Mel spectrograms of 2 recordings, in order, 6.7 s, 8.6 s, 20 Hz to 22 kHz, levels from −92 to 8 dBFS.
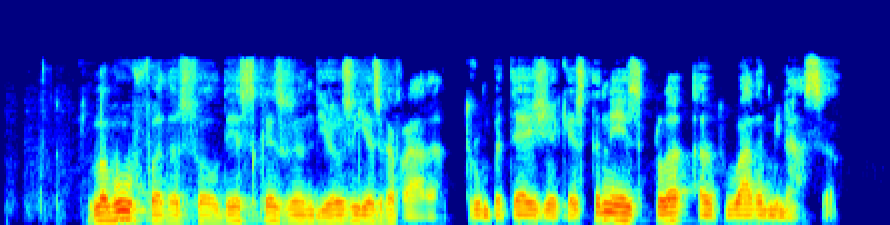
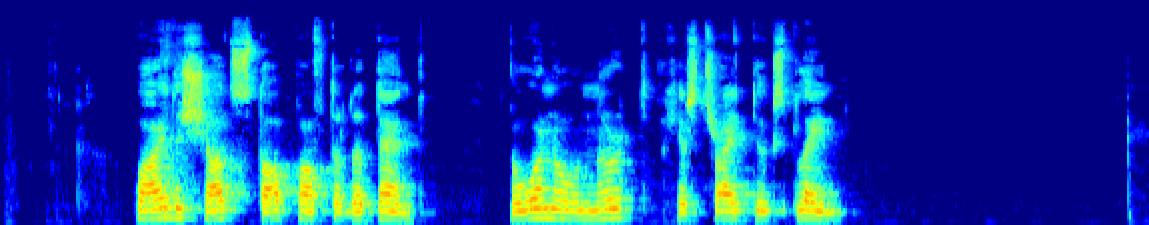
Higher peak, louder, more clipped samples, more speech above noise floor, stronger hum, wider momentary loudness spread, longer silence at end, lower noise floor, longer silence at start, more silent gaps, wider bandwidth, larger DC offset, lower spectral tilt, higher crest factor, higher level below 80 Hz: first, -2 dBFS vs -8 dBFS; first, -19 LUFS vs -24 LUFS; neither; second, 36 dB vs 63 dB; neither; about the same, 10 LU vs 8 LU; second, 0.45 s vs 2.3 s; second, -54 dBFS vs -87 dBFS; second, 0.65 s vs 1.05 s; neither; second, 8.2 kHz vs 15.5 kHz; neither; first, -6 dB/octave vs -3.5 dB/octave; about the same, 16 dB vs 20 dB; first, -56 dBFS vs -72 dBFS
